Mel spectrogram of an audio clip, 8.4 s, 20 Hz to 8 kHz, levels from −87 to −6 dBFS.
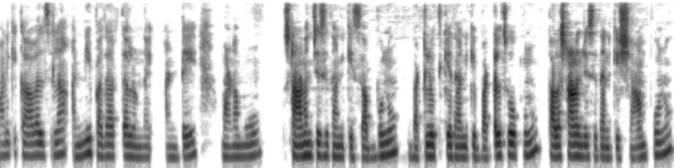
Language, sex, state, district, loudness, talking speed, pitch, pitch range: Telugu, female, Andhra Pradesh, Chittoor, -20 LUFS, 140 wpm, 160 Hz, 150-170 Hz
